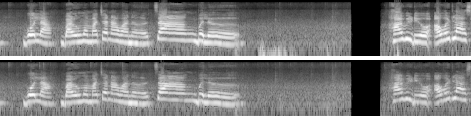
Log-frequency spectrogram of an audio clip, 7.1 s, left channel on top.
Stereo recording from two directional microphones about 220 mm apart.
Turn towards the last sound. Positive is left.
turn(degrees=30)  # may be behind; listen again after turning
